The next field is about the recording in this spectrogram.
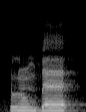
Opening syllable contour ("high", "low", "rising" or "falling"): high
